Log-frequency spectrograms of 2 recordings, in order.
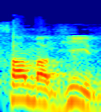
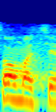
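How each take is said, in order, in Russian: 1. Средний согласный — придыхательный d. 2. Средний согласный — простой t. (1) "самадхи на санскрите звучит" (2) "это уже несколько такие тибетские формы произношения этого слова"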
